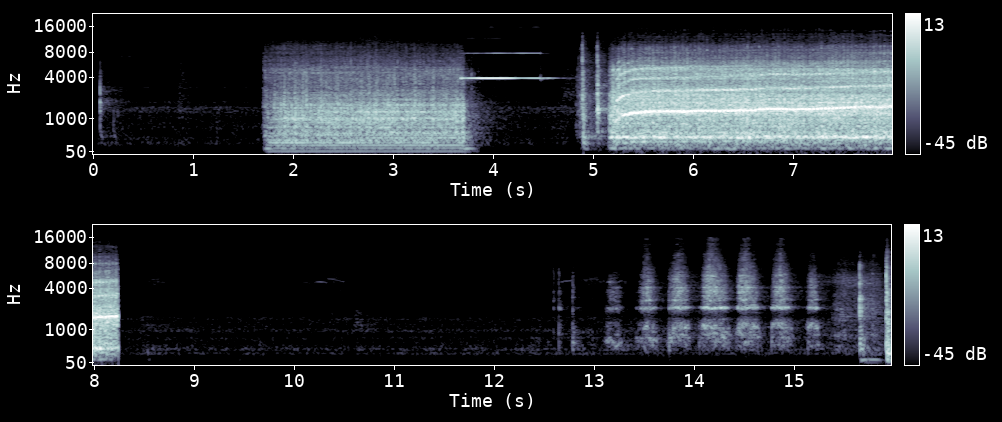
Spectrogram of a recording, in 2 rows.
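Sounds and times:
grinder whine: 1.7s - 3.9s, 5.1s - 8.3s.

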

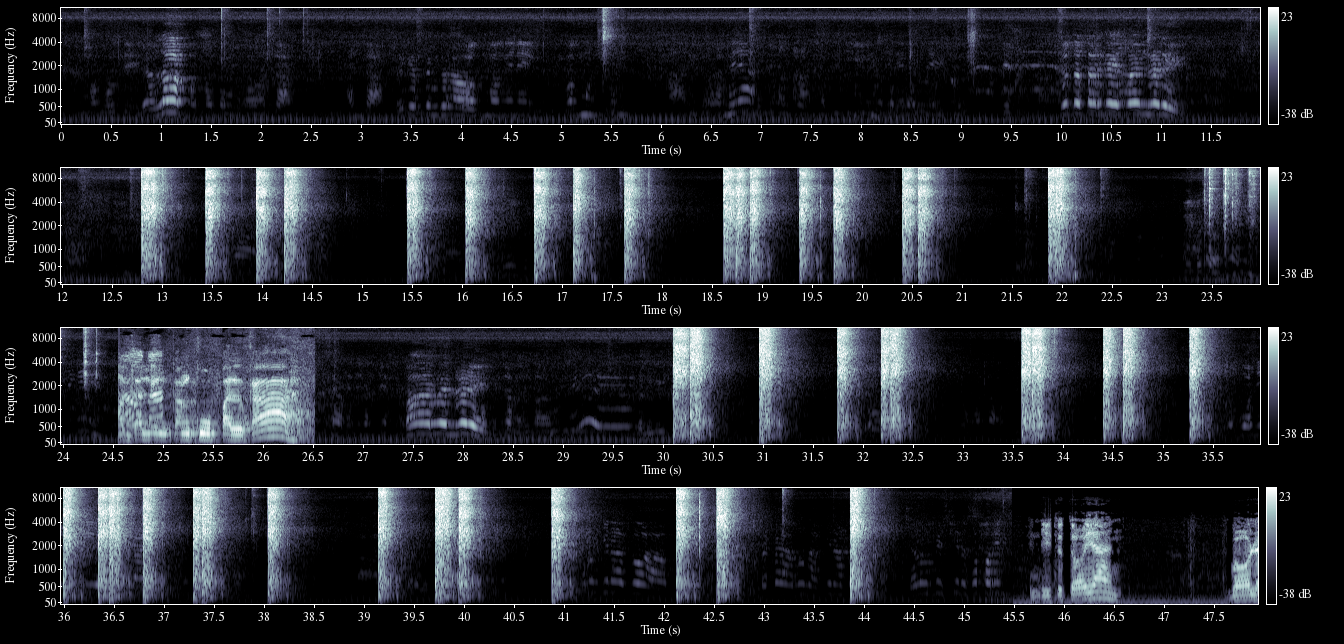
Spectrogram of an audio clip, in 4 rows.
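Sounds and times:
pistol shots echoing: 12.8s - 14.6s, 15.4s - 18.0s, 18.6s - 21.0s, 21.8s - 22.4s, 30.1s - 32.7s, 33.6s - 38.4s, 39.1s - 41.3s, 42.1s - 42.9s, 43.8s - 44.3s.

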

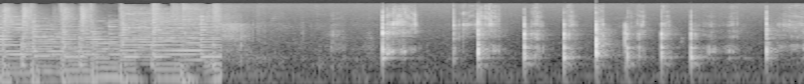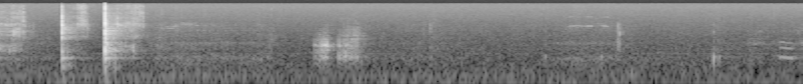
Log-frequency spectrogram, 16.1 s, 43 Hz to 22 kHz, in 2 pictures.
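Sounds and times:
spatula scraping plastic bowl: 3.3s - 9.6s.

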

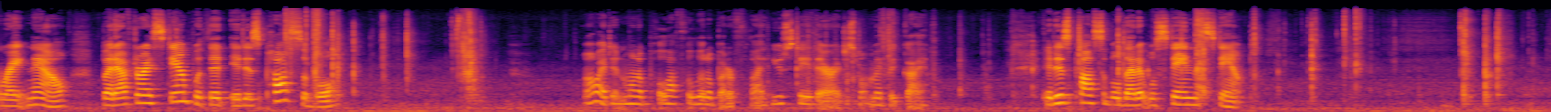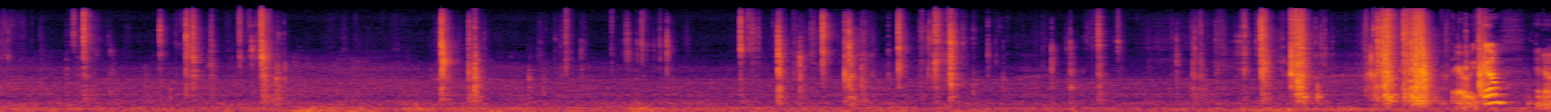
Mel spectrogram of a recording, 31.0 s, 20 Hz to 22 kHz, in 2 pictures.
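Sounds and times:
rubbery stamp peeled from plastic: 2.8s - 5.0s, 7.9s - 14.0s, 14.6s - 18.5s, 19.8s - 30.4s.

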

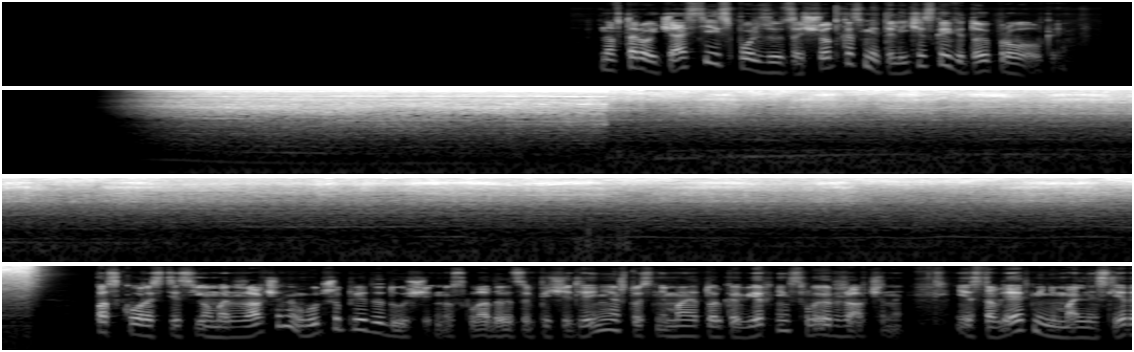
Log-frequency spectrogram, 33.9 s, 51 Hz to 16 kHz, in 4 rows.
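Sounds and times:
grinder motor whine: 9.4s - 25.8s
wire brush scouring metal: 9.6s - 25.8s.

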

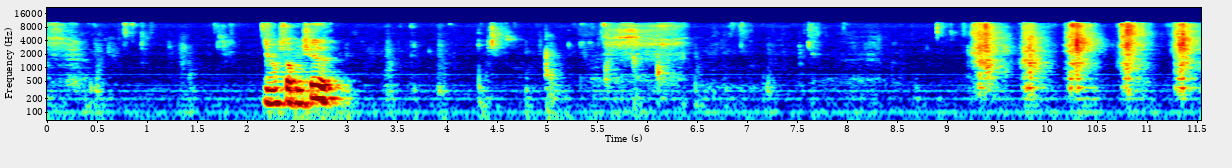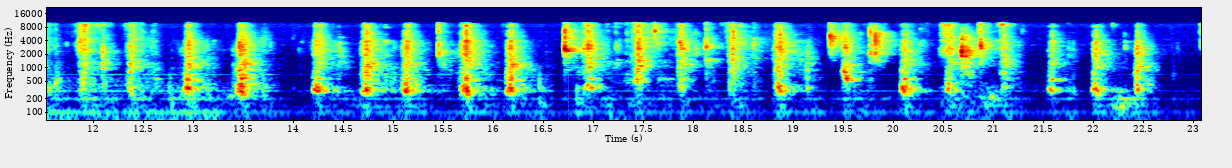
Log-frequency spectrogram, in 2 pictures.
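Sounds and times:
person chewing crunchy greens: 3.3s - 6.3s, 8.8s - 22.9s.

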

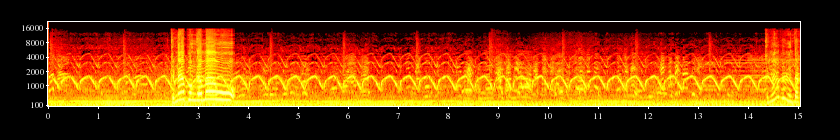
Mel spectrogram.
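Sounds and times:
ambulance siren yelping: 0.0s - 15.0s
low rumble of idling engines: 0.0s - 15.0s.

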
